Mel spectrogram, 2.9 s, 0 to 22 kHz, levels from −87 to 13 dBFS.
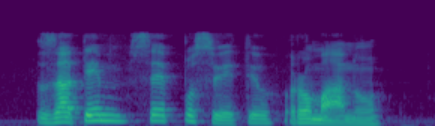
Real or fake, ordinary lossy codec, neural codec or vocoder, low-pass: real; none; none; 7.2 kHz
